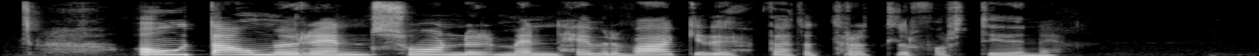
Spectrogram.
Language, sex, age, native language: Icelandic, female, 20-29, Icelandic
